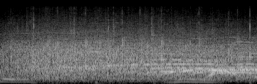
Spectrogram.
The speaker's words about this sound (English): In December of 2022, Zelensky traveled to Washington to deliver a speech before Congress. As he walked to the podium, there were cheers and thunderous applause.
